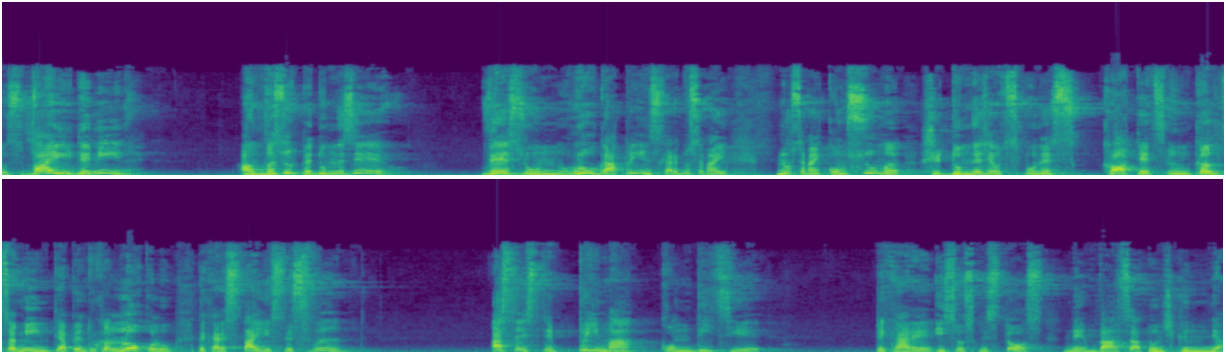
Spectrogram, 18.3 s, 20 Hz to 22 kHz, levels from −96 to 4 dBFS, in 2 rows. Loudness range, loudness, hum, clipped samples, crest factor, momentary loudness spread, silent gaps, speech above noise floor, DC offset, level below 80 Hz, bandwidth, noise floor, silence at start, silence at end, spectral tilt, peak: 6 LU; -15 LUFS; none; under 0.1%; 16 dB; 10 LU; none; 34 dB; under 0.1%; -48 dBFS; 14.5 kHz; -49 dBFS; 0 s; 0 s; -4 dB/octave; 0 dBFS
